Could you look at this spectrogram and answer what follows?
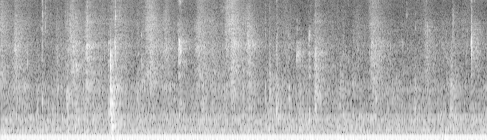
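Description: Kids eating fast food at a table: scattered soft clicks and rustles of hands on fries and wrappers, and chewing, over a steady low hum of room noise.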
